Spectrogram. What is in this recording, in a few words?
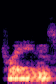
"trains", robot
